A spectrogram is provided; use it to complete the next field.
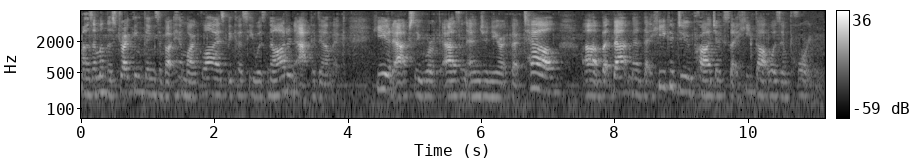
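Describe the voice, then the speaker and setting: Against noticeable background noise, a woman with an American accent talks at a fairly quick pace and medium pitch. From United States. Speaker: university professor and center director. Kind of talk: interview answer.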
